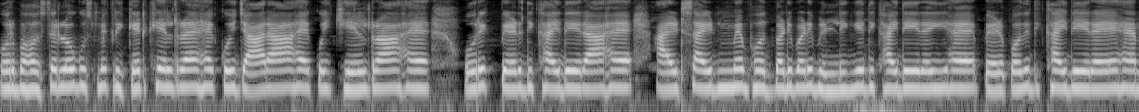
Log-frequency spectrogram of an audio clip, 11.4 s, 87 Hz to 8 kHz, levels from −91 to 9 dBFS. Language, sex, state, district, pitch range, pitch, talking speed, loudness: Hindi, female, Uttar Pradesh, Varanasi, 225-235 Hz, 230 Hz, 200 wpm, -13 LUFS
